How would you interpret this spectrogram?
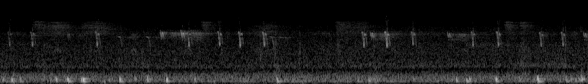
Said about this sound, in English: Wild bird, wild male. Responding to 258. So recording, that was a wild bird chittering on his way up to a nearby eucalyptus.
